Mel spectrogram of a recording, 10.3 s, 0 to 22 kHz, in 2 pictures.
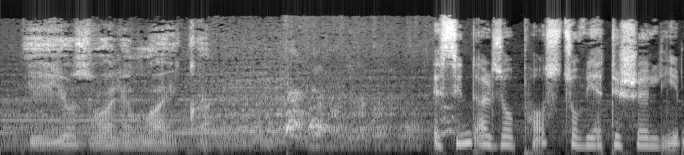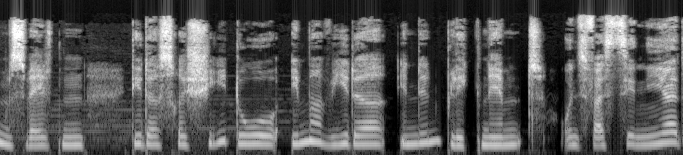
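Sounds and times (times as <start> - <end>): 
speech: 0.4 - 10.2
stray dogs on the outskirts of Moscow barking and yelping: 2.0 - 3.5.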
